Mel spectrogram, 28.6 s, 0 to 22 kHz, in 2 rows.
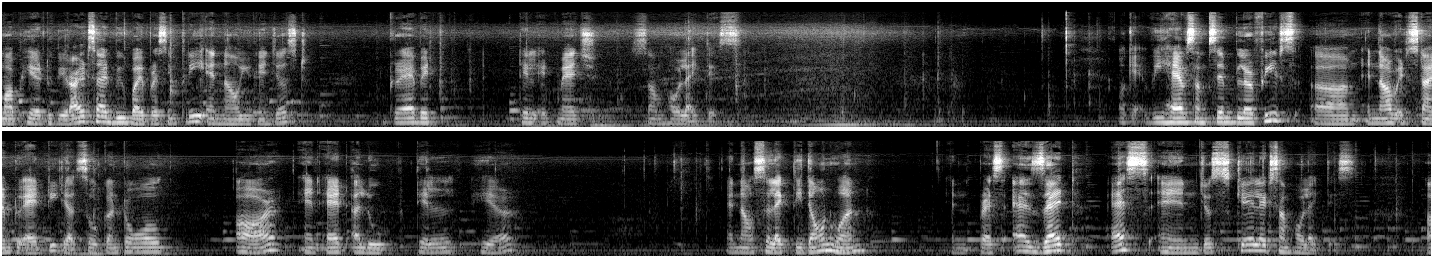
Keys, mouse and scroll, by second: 1.1 scroll up 1, 1.4 typing, 3.3 click, 3.6 shift+middle click, 3.8 scroll up 1, 4.1 typing, 6.6 ctrl+click, 6.8 scroll up 1, 7.0 typing, 8.1 click, 8.3 scroll down 1, 8.8 1, 9.3-9.8 scroll down 1, 10.3 shift+middle click, 10.5 Tab, 10.8 shift+middle click, 11.2-11.8 scroll up 1, 12.1 shift+middle click, 12.9 shift+middle click, 13.3 scroll down 1, 13.9 Tab, 14.8 ctrl+r, 17.0 click, 20.3 click, 20.9 z, 21.5-22.1 drag, 23.4 s, 26.7 click, 27.3 shift+middle click, 27.5-27.9 scroll up 1, 27.9-28.5 typing.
